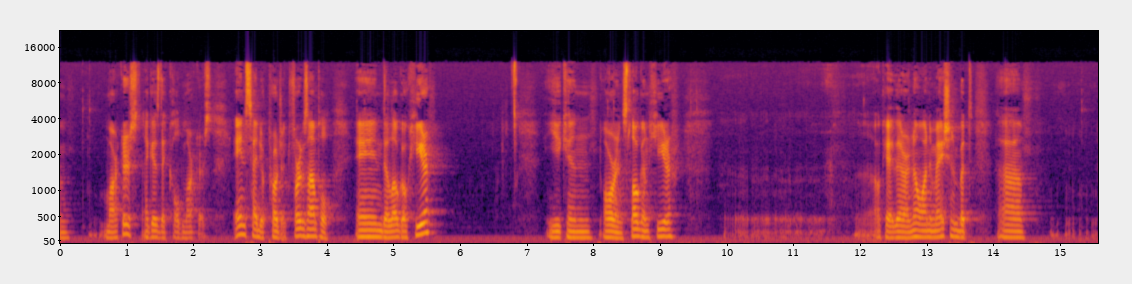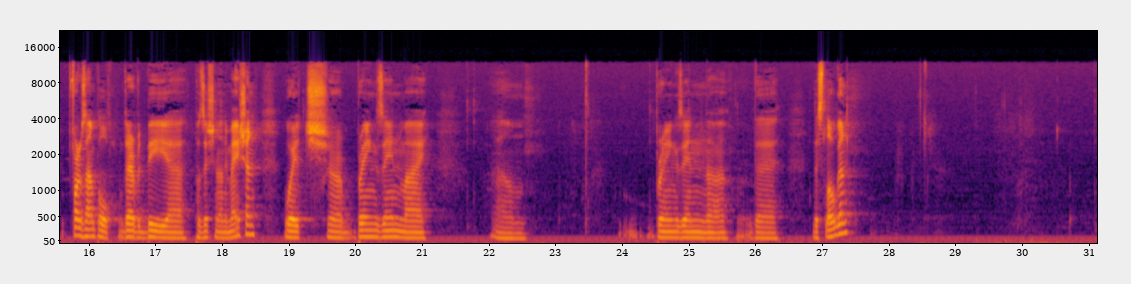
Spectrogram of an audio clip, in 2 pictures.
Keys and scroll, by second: 11.2 s, 17.0 p, 25.9-26.9 shift+fn+Right, 26.4 Right, 27.0 Right, 27.2 Right, 27.4 Right, 27.5 Right.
